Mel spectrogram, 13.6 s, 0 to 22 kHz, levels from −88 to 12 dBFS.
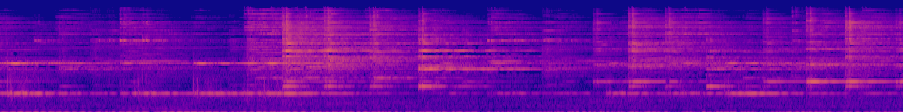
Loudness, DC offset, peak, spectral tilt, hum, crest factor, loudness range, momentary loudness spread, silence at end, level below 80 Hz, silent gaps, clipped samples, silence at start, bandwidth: -31 LUFS; under 0.1%; -8 dBFS; 3.5 dB/octave; none; 26 dB; 8 LU; 15 LU; 0 s; -68 dBFS; none; under 0.1%; 0 s; 17 kHz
